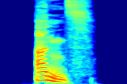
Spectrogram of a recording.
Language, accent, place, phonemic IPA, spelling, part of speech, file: German, Germany, Berlin, /ans/, ans, contraction, De-ans.ogg
- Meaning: contraction of an (“on(to)”) + das (“the”)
